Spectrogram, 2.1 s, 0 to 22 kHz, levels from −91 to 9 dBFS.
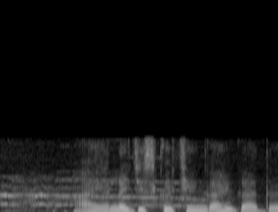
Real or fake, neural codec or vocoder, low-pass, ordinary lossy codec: real; none; none; none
